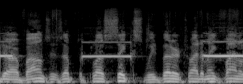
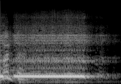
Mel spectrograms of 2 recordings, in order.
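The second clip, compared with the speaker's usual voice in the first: much higher and louder, cut off mid-word; jolted by a sudden alarm; captain cut off mid-toast by the alarm; startled shout; 6 dB louder than usual. Acted. Alarm interrupts celebration.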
